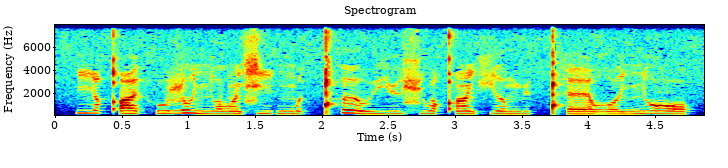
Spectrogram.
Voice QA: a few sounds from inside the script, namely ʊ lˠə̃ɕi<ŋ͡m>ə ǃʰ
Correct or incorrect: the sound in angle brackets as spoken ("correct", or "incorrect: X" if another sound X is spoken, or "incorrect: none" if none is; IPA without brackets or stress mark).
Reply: correct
